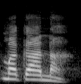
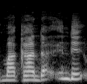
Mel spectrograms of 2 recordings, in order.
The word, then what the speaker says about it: Makanda: Well, it's not Makana. The real name is Makanda. We're doing the people's history. We're correcting all the wrong things that we're saying. I think some people could not pronounce Makanda. They said Makana.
